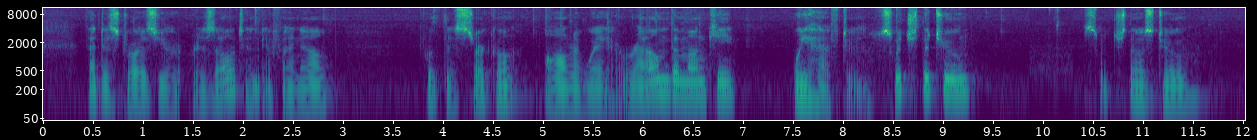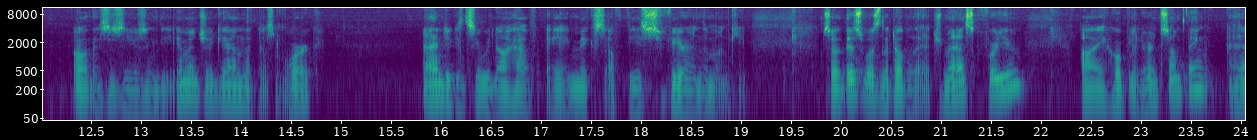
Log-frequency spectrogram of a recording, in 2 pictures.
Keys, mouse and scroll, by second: 0.8 z, 1.4 s, 2.1 click, 2.8 click, 4.2 s, 5.0 click, 5.2 Tab, 5.7 Tab, 6.0 z, 6.7 F12, 7.9 click, 9.6 click, 11.3 click, 12.8 click, 15.5-15.9 scroll down 2, 15.9 middle click, 19.0-20.7 scroll down 3, 19.4 middle click.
